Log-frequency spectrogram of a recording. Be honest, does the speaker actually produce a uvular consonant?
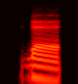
no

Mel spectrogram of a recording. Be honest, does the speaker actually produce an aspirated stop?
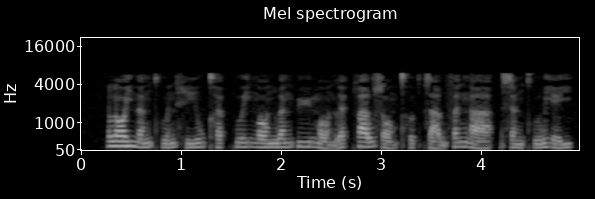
yes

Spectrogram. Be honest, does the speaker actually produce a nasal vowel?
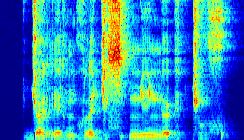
no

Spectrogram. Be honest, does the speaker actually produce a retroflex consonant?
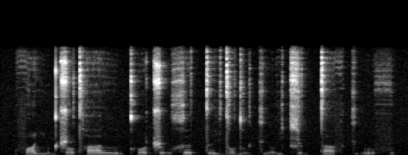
yes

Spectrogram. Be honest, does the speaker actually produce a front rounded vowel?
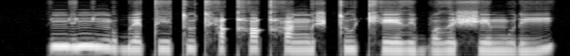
yes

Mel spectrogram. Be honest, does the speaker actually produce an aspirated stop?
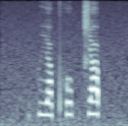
yes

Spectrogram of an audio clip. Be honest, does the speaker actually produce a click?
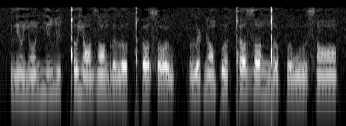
yes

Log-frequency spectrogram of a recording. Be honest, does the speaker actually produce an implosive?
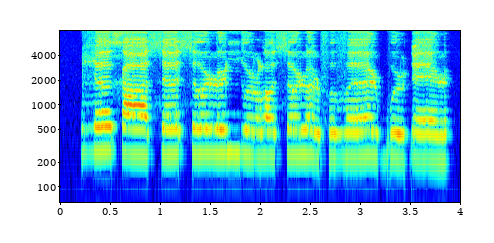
yes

